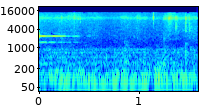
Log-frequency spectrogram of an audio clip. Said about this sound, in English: Well, that's two phone calls during this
